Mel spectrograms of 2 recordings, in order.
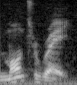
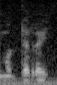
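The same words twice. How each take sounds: First: It is said with an English-speaker's accent. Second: It is said with a native Spanish pronunciation. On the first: The speaker calls it wrong. "no imiten algo extraño como decir Monterrey" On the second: The speaker calls it right. "Nosotros sabemos decir Monterrey, pues di Monterrey"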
